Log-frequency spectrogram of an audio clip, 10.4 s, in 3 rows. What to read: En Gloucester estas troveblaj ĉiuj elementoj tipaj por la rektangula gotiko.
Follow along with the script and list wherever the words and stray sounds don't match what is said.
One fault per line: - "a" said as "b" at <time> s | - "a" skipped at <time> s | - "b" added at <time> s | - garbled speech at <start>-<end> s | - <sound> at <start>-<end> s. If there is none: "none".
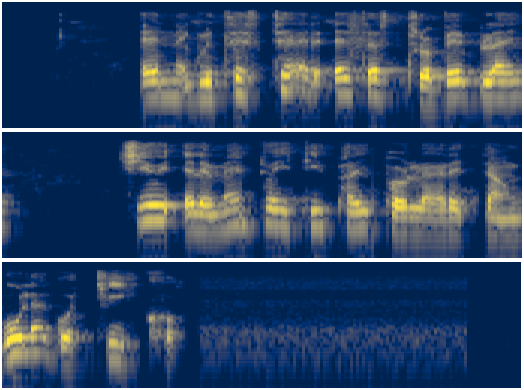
none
